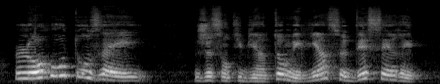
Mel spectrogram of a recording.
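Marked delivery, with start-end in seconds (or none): 0.1-1.4 astonished, amazed, wondering tone at a raised pitch. Ugly dwarfs repeat the prisoner's strange words back, astonished. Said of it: "d'un air étonné".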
